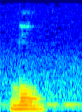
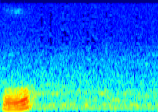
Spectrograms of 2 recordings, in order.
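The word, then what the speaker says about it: 無: The Japanese call it Mu. Okay, but Chinese we will pronounce this as Wu.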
